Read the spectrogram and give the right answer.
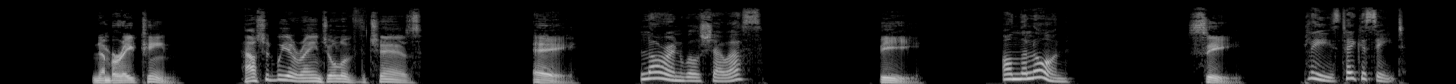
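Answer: A: Lauren will show us.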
